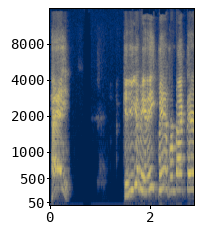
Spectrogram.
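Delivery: amped-up, loud shouting, pitched way up. Retelling how he talks to the speaker as the time gets closer, imitating him talking louder. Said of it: "he actually starts talking louder to me".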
